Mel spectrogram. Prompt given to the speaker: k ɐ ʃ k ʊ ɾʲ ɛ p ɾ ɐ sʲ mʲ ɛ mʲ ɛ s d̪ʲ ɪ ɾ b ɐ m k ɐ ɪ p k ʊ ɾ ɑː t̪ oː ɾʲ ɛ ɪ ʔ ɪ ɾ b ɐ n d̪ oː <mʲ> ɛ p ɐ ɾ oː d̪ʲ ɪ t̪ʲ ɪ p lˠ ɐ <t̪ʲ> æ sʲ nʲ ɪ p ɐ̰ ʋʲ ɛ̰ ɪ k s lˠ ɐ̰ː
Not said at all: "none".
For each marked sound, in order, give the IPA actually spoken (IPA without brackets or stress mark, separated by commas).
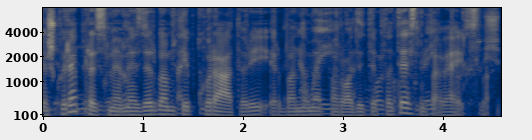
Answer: mʲ, t̪ʲ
